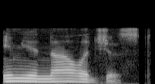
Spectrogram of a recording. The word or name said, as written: immunologist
